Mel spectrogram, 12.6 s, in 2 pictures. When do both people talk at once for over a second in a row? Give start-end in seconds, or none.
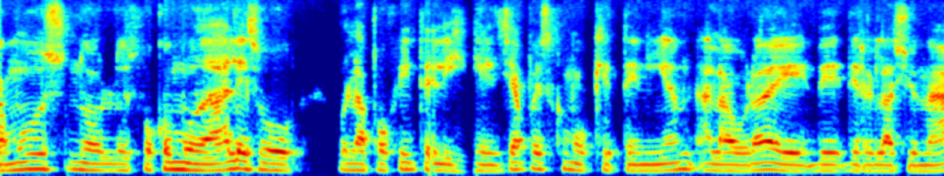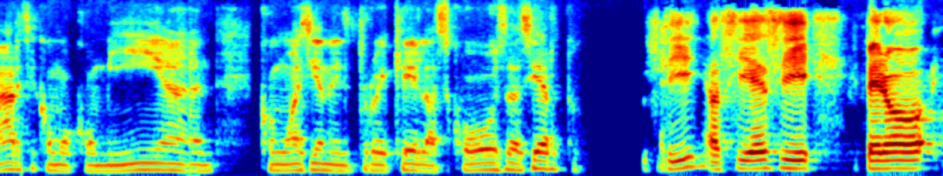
none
